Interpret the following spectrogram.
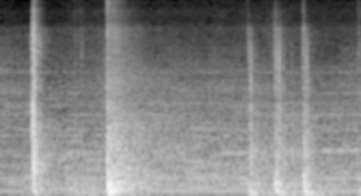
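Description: Knocks and bumps against the hollow metal interior of an empty IDYLIS chest freezer: one about a fifth of a second in, the loudest with a deep boom and short ring just after, and a quick run of three near the end.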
